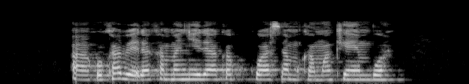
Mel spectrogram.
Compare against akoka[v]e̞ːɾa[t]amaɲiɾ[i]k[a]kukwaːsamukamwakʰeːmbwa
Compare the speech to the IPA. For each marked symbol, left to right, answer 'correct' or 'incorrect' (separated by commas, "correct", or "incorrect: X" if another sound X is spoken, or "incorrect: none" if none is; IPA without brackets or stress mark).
incorrect: β, incorrect: k, incorrect: a, correct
